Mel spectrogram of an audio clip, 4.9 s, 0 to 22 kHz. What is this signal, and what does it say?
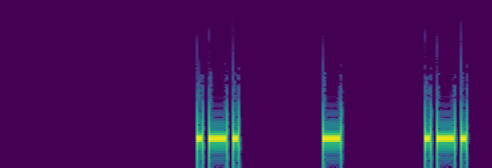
Morse code, heard as a keyed tone, about 20 wpm, spaced as for 8 wpm, 700 Hz. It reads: RTR
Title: 053 Lesson 10e - Letter r - Three Characters 20wpm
